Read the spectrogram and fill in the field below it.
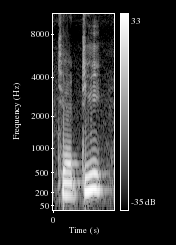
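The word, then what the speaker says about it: جَ: Ini cara bacanya ja. Kemudian ini za, nggak sama ya teman-teman, hurufnya beda, cara pengeluaran hurufnya juga beda melafalkannya ya. Ja, za, ja, za.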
